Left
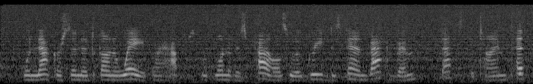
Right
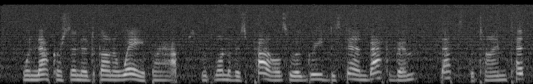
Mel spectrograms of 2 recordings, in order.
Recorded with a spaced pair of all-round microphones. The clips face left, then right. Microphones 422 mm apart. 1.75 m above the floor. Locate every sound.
0.2 s a woman speaking: 75° right (ahead or behind)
